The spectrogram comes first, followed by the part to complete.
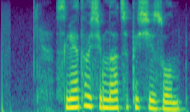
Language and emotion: Russian, neutral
